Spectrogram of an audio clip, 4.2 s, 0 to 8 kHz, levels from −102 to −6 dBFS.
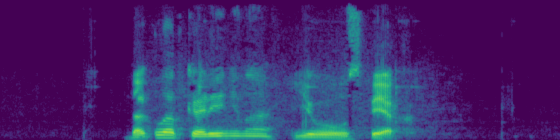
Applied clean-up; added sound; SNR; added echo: neural separator model SepFormer DNS4.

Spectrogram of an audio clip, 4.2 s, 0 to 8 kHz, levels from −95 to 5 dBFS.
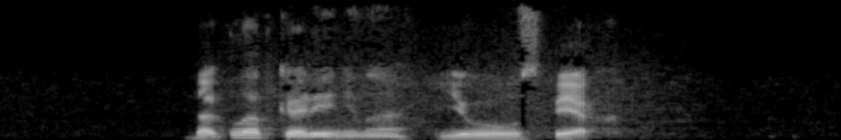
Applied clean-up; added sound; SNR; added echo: none; none; none; none.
